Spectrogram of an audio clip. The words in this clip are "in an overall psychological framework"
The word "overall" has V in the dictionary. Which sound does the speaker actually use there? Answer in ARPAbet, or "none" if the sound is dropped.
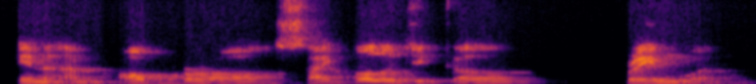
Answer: P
